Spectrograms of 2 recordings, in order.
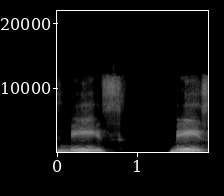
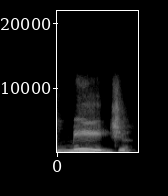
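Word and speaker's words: मेज़: actual correct pronunciation is maze maze like you walk through a maze or i did a maze today but a lot of times in conversational hindi hindi is pronounced mage for the same reason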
